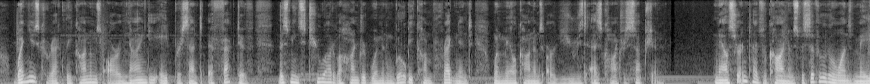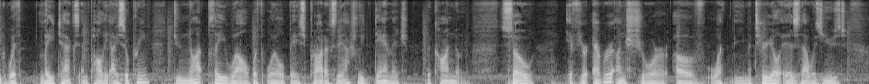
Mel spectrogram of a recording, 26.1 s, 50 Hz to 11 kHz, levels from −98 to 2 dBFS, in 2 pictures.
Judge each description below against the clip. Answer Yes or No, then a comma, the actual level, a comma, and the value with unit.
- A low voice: Yes, very low, 95 Hz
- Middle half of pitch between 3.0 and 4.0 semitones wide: Yes, average, 3.5 semitones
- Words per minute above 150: No, average, 145 wpm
